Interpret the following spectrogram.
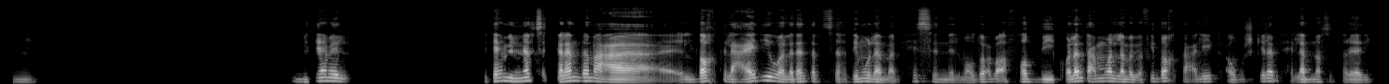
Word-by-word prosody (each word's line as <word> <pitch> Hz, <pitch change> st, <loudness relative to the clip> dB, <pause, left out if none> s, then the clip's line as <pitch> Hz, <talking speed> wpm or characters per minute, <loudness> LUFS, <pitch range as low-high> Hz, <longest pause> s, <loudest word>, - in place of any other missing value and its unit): إمم. 110 Hz, -1 st, -16 dB, 2.6 s
بتعمل 155 Hz, +5 st, 0 dB, 1.3 s
بتعمل 155 Hz, -2 st, +1 dB
نَفْس 165 Hz, +2 st, +2 dB
الكلام 160 Hz, +3 st, +3 dB
ده 165 Hz, 0 st, +2 dB
مع 140 Hz, -7 st, +5 dB, 0.7 s
الضغط 115 Hz, +6 st, +2 dB
العادي 135 Hz, +10 st, +2 dB
والّا 135 Hz, -8 st, +1 dB
ده 125 Hz, -, +2 dB
أنت 140 Hz, +1 st, -7 dB
بتستخدمه 130 Hz, +1 st, -6 dB
لمّا 115 Hz, -5 st, 0 dB
بتحِس 135 Hz, +5 st, -8 dB
إن 115 Hz, -2 st, -10 dB
الموضوع 105 Hz, +3 st, -7 dB
بقى 125 Hz, -, -2 dB
فاض 125 Hz, -3 st, -4 dB
بيك 115 Hz, -1 st, -4 dB
والّا 145 Hz, +6 st, +7 dB
أنت 155 Hz, -, -4 dB
عمومًا 145 Hz, +3 st, +1 dB
لمّا 140 Hz, -4 st, +1 dB
بيبقى 110 Hz, -4 st, -4 dB
في 140 Hz, -, -12 dB
ضغْط 155 Hz, +3 st, -2 dB
عليك 135 Hz, +2 st, -9 dB
أو 110 Hz, -, -7 dB
مشكلة، 115 Hz, +7 st, -4 dB
بتحلّها 115 Hz, -4 st, -4 dB
بنَفْس 120 Hz, +1 st, -9 dB
الطريقة 110 Hz, 0 st, -5 dB
دي؟ 110 Hz, 0 st, -11 dB
125 Hz, 145 wpm, -24 LUFS, 115-145 Hz, 2.6 s, والّا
